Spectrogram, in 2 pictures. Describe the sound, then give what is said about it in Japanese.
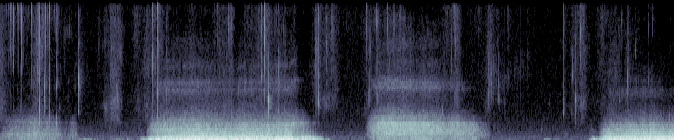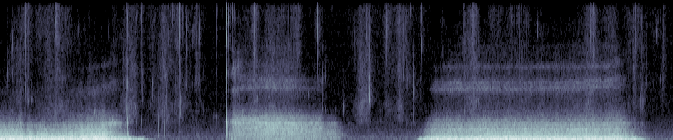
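Five slow, breathy puffs of air blown into the ear, alternating long and short gusts with brief silences between, soft and noisy with a whooshing, muffled texture and no talking. “こうして耳に息を吹きかけられると頭がぼーっとして複雑な思考ができなくなりますよ。”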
